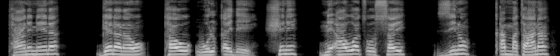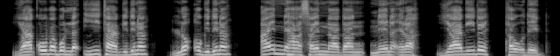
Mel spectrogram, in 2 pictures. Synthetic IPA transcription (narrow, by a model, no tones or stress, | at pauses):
t̪ʰaːnɪne̞ːnɐ | ɡɛnɐnɐw | t̪ʰɐwwɔlkʼːɐjd̪ɛʔḛː | ʃɪn | nɛʔaːwwat͡sʼo̞ːsːɐj | zɪnɔ | kʼɐmːɐt̪ɐɐnɐ | jaːkʼo̞ːbɐbɔlːɐʔiːt̪aːɡɪd̪ɪnɐ | lɔʔɔɡɪd̪ɪnɐ | ɐjnːɛɦaːsɐjɛnːaːd̪ɐnːeːnɐʔɛɾɐ | jaːɡiːd̪ɛ | t̪ʰɐwɔd̪e̞ːd̪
